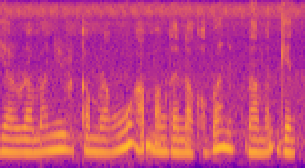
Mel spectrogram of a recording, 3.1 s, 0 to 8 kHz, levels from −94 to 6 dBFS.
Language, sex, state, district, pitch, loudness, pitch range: Garo, female, Meghalaya, West Garo Hills, 205 Hz, -18 LUFS, 195-235 Hz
